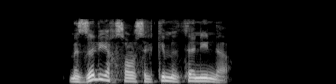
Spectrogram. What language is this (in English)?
Kabyle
